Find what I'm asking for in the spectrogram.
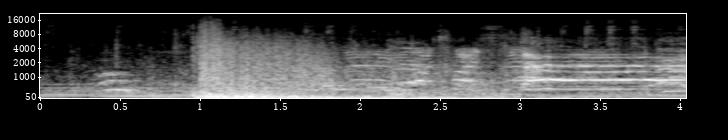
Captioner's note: explosion; screaming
